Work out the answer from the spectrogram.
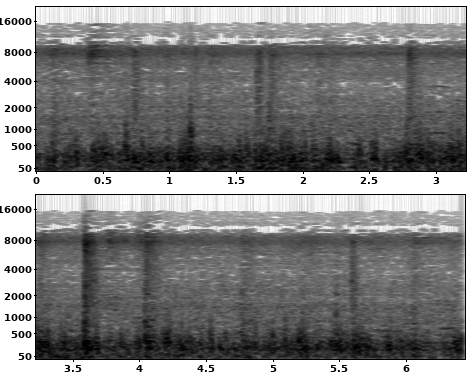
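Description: Express passenger train running along the track, heard from on board the coach: a steady rumble with sharp clicks of the wheels over rail joints now and then, the loudest a little past halfway.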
